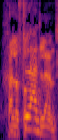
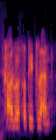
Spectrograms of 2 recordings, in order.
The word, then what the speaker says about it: Jalostotitlán: Ay, pues qué mal, ya vi que lo pronuncié mal, es Jalostotitlán, sí. – Jalostotitlán.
